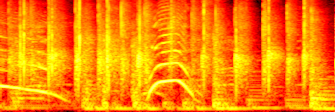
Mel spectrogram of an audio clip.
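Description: Audience applause for a visiting singer at midday, a steady patter of many hands clapping throughout, with a few rising and falling vocal whoops or cheers cutting through the clapping.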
